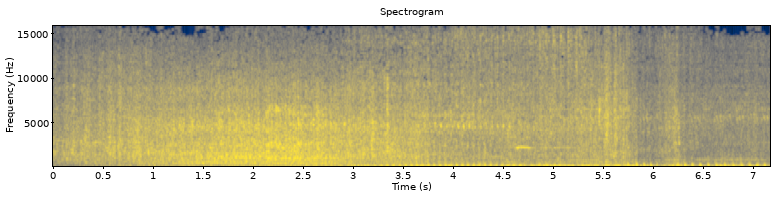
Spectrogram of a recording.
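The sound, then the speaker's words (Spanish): Official cars arrive escorted by motorcycle units, their engines rumbling steadily, the low droning growl building and holding loud throughout, without any voices. “Llegan coches oficiales escoltados por unidades motorizadas.”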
